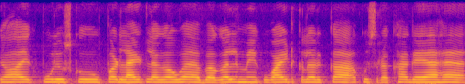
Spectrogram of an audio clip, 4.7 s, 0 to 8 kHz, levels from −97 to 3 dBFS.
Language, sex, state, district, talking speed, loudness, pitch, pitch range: Hindi, male, Bihar, West Champaran, 245 wpm, -17 LUFS, 230 Hz, 230-235 Hz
